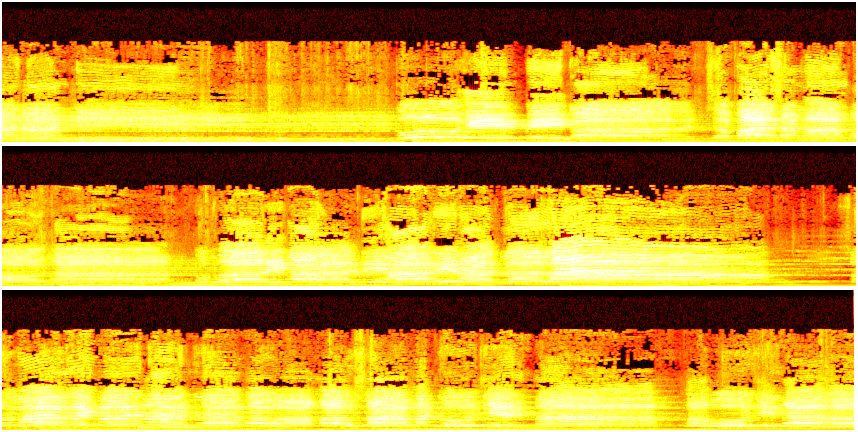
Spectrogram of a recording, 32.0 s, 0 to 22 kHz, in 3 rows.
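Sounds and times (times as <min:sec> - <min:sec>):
children singing in unison: 0:00.0 - 0:20.6, 0:21.2 - 0:32.0
instrumental accompaniment: 0:00.0 - 0:32.0.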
